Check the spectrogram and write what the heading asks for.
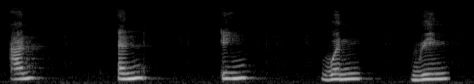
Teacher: The key to all of them tongue tip touches behind your upper front teeth at the end · They all end with your tongue tip touching behind your upper front teeth. If you are not sure, try the pinch test. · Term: front nasal finals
